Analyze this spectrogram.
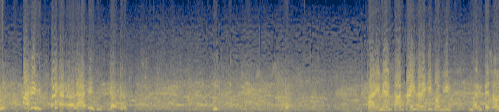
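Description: A crowd of men cheers and murmurs.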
